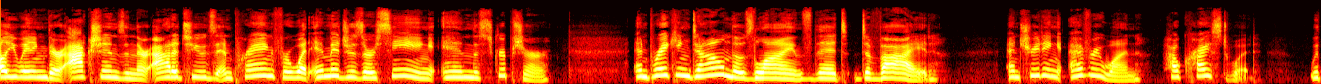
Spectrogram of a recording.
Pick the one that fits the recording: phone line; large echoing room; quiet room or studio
large echoing room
